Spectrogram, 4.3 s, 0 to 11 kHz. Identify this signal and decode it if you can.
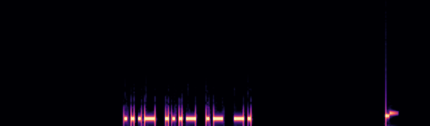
Morse code, heard as a keyed tone, about 34 wpm, 700 Hz. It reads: VVAN
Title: All Cut Numbers - 4-Digit 35wpm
